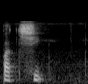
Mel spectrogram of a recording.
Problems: constant background noise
